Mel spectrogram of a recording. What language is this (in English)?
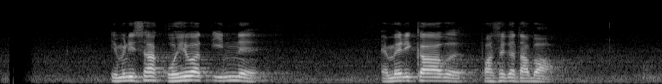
Sinhala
